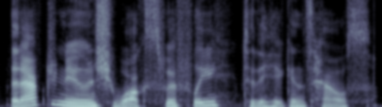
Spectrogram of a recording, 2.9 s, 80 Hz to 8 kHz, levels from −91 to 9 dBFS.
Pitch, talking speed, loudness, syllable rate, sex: 200 Hz, 190 wpm, -21 LUFS, 5.8 syllables/s, female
